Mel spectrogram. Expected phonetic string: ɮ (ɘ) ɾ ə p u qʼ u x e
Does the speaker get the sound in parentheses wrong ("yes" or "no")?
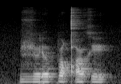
yes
